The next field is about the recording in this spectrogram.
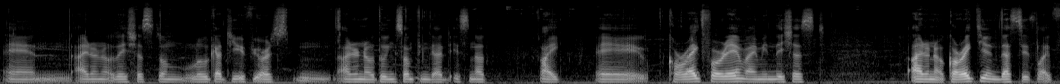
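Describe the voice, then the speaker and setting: A young man from Argentina with an Argentine accent, answering street interview questions softly and hesitantly. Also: mid-range voice, flat delivery, moderate pace, gravelly. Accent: Argentine Spanish. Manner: soft, laughs easily, hesitant.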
